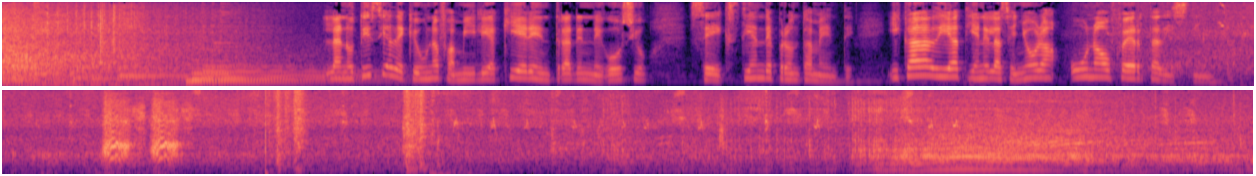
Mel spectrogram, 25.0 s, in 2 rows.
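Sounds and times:
touring car engine running: 0:00.0 - 0:01.8, 0:18.6 - 0:25.0
touring car arriving: 0:00.0 - 0:03.2, 0:15.4 - 0:25.0
speech: 0:03.3 - 0:12.4.

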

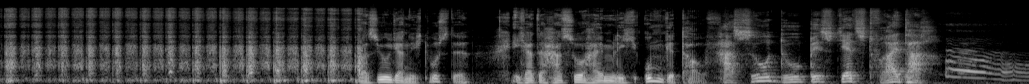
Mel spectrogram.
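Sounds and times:
fretsaw sawing wood: 0:00.0 - 0:03.7
speech: 0:03.6 - 0:09.4.

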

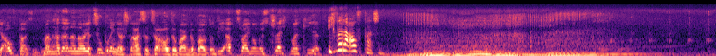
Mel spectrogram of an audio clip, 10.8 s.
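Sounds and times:
speech: 0:00.0 - 0:06.0
car driving away with engine revving: 0:05.7 - 0:10.4.

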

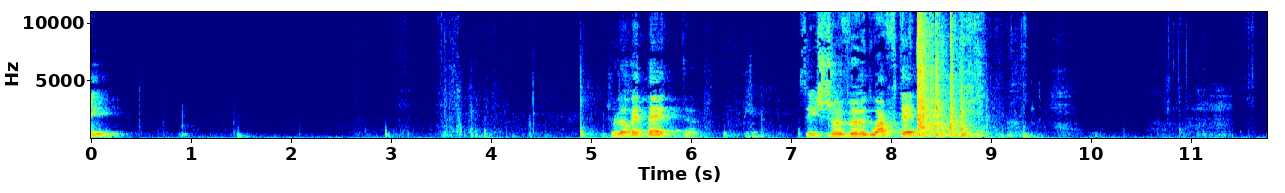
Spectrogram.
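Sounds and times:
speech: 0:05.2 - 0:06.2, 0:07.1 - 0:08.7
school slate dropped on floor: 0:08.2 - 0:09.2.

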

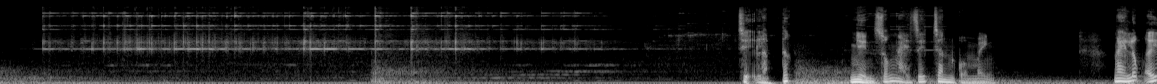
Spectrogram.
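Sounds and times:
small bell ringing: 0:00.0 - 0:07.5, 0:08.8 - 0:09.9
speech: 0:07.4 - 0:10.0, 0:11.1 - 0:11.5.

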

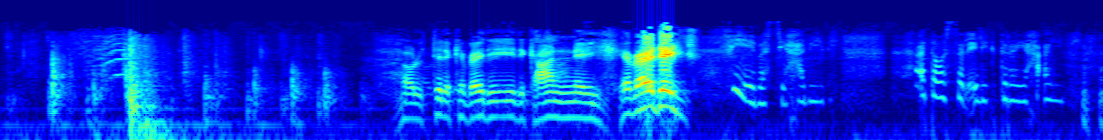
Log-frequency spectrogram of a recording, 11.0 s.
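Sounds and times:
door swinging shut with a heavy thunk: 0:01.0 - 0:02.0
speech: 0:04.0 - 0:08.4, 0:09.2 - 0:11.0.

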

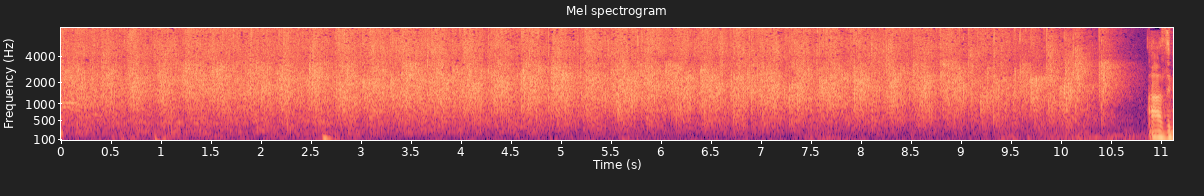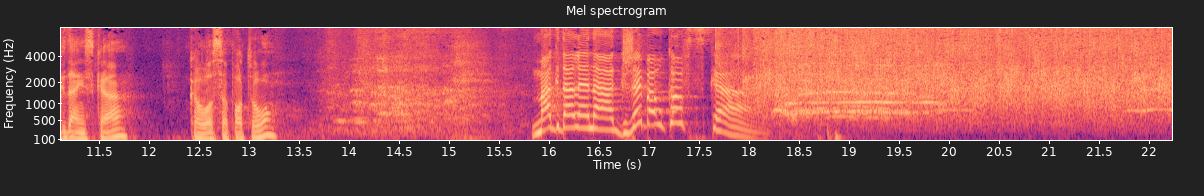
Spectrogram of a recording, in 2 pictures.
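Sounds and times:
audience applause as a guest is introduced: 0:00.0 - 0:10.6, 0:17.9 - 0:22.2
speech: 0:10.9 - 0:13.4, 0:15.8 - 0:18.2
laughter: 0:13.7 - 0:15.7.

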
